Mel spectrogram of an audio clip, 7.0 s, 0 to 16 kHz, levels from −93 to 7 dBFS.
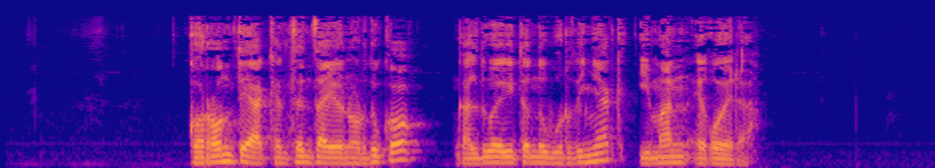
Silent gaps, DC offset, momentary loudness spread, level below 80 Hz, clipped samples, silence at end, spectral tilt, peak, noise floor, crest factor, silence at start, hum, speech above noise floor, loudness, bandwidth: none; under 0.1%; 9 LU; -54 dBFS; under 0.1%; 1.4 s; -4.5 dB/octave; 0 dBFS; -75 dBFS; 20 dB; 1.4 s; none; 57 dB; -18 LUFS; 11.5 kHz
